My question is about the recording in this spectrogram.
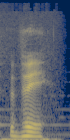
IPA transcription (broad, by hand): βe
